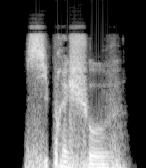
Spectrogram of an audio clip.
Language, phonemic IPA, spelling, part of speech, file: French, /si.pʁɛ ʃov/, cyprès chauve, noun, LL-Q150 (fra)-cyprès chauve.wav
- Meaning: bald cypress (Taxodium distichum)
